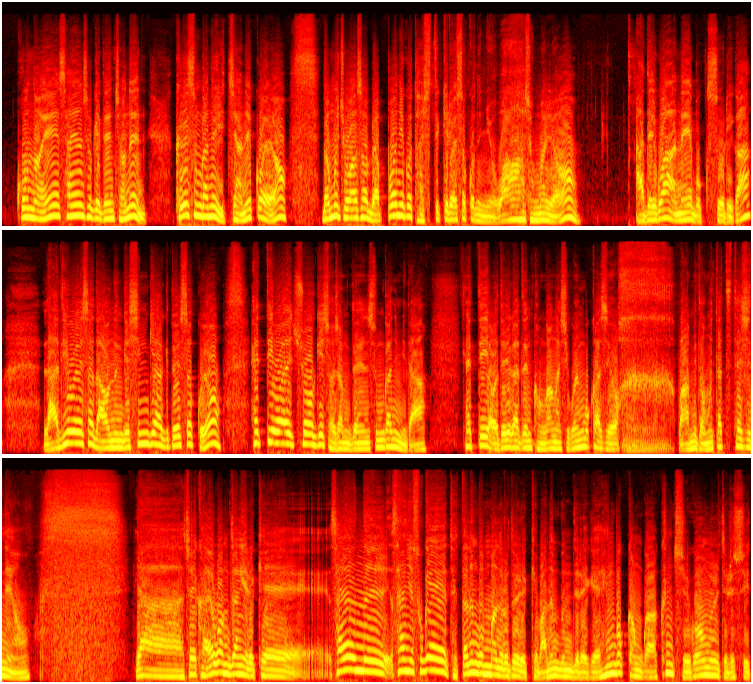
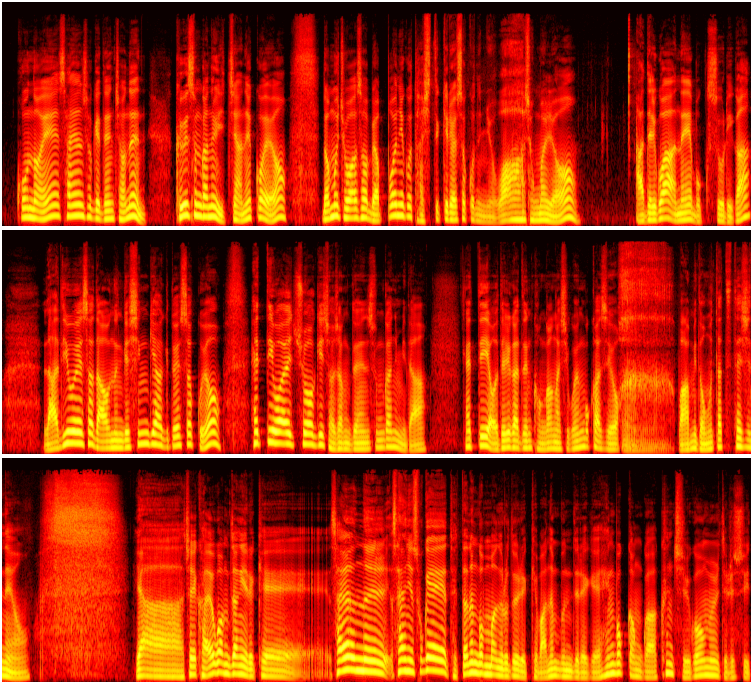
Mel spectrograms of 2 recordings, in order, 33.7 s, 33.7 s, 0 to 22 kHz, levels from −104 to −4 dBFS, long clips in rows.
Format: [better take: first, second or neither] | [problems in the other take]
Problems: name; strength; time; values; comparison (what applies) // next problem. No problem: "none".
second | distortion; heavy; 6 dB below the speech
